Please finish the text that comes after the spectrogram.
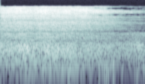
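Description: Ocean waves break and wash steadily onto the shore in a continuous, full-bodied roar, fairly loud, with a breezy rush over the top and no voices, recorded while standing in the ocean.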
